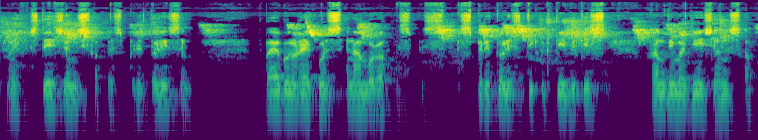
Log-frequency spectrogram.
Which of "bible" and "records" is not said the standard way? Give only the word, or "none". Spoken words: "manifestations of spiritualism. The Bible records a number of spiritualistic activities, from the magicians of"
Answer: records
